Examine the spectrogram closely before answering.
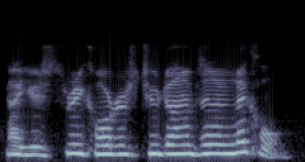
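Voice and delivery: mock earnest simpleton. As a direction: deliver the punchline proudly. Punchline, Pollock proudly explains.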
